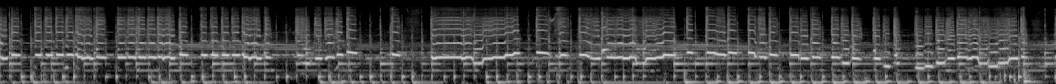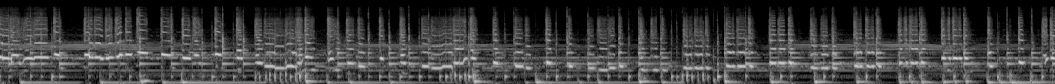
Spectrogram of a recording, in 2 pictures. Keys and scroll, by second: 5.3 space, 6.3 ctrl+alt+z, 18.9 space.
